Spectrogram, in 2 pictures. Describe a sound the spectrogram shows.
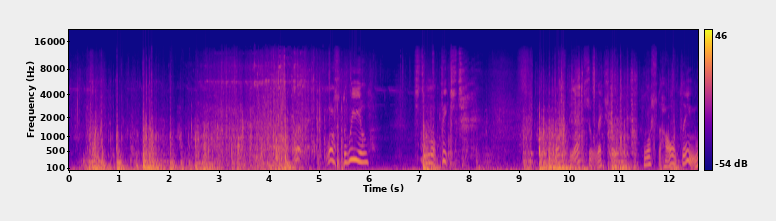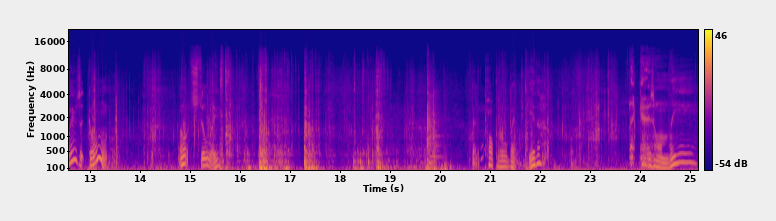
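A plastic bin knocks and thuds as it is handled.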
